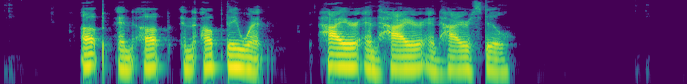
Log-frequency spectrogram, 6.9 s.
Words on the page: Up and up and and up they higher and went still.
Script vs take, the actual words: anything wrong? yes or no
yes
